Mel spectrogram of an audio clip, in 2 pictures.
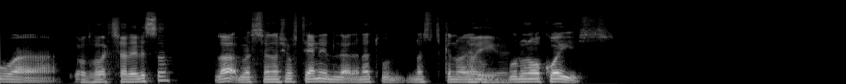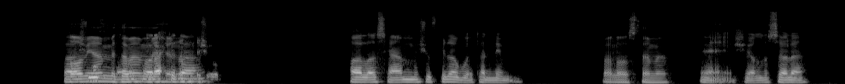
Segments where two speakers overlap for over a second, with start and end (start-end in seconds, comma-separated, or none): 9.1-10.5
